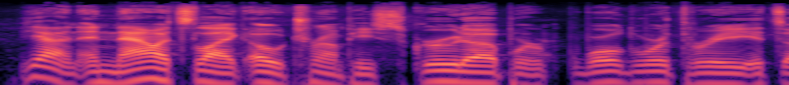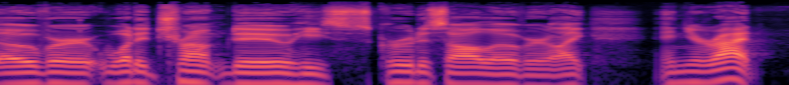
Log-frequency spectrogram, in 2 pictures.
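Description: With a Texan accent and a fairly low pitch, a man speaks at a moderate pace with hardly any pauses and fairly even intonation, in a dry, close sound with no echo on a very clean recording with a silent background. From Texas. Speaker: college student. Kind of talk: casual chat.

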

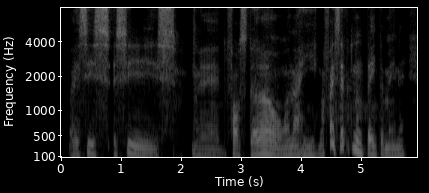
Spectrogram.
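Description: This man talks at a very slow pace with a dark, mellow tone and medium pitch. His pitch variation is ordinary, and the recording is very clean with a silent background. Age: young. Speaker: podcast host. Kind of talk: casual interview chat.

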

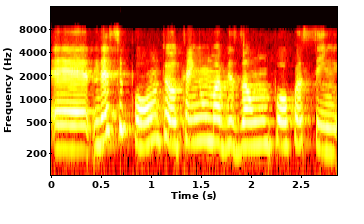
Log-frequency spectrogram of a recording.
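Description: A woman with a high pitch talks fairly slowly over noticeable background noise. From Brazil, Minas Gerais. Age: 20s. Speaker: book influencer. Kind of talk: casual chat.

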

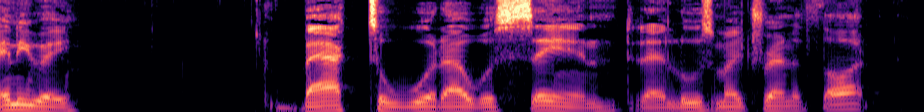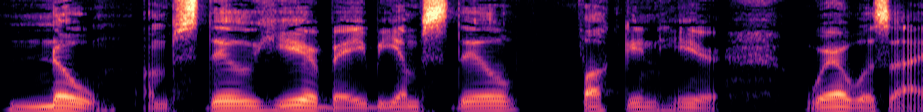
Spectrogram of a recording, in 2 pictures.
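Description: A man's dark, mellow tone, fairly even in intonation, with long, frequent pauses, dry and close with no echo in a very clean recording over a silent background. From Bahamas. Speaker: podcast host. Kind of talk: casual monologue. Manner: rambling, repetitive.

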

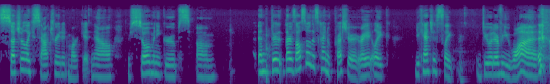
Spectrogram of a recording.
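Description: A woman's normal speaking voice with an American accent, medium pitch and ordinary pitch variation, at a moderate pace on a very clean recording with a silent background. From Virginia, US. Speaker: guest, K-pop fan. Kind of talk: casual chat.

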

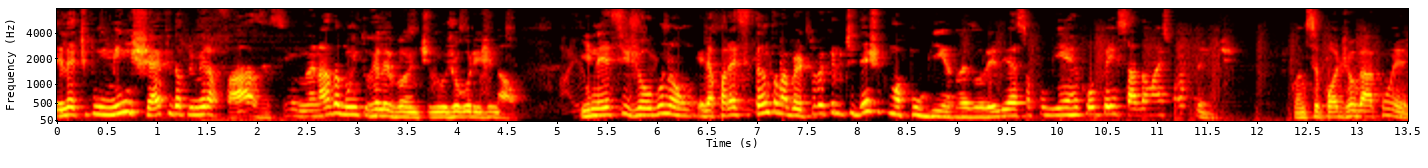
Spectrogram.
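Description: A man speaks very fast with lively intonation. His pitch sits high for a man. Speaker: podcast co-host. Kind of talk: casual chat.

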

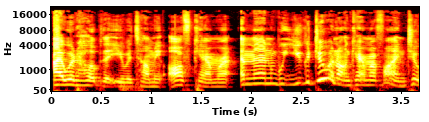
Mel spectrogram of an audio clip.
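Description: A woman speaks with lively intonation. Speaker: podcast co-host. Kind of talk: casual chat.

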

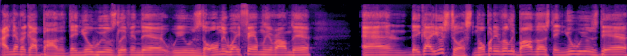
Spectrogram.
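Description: Over a very clean recording with a silent background, a man with a New York accent talks at a very fast pace in a fairly high pitch, his loudness very even. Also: fairly even intonation. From New York City (Harlem). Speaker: food brand founder. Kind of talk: casual interview.

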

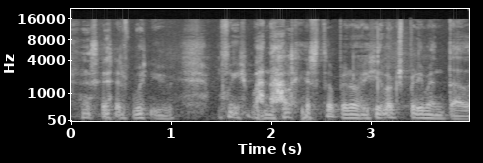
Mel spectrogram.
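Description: At a very slow pace, a man speaks in a fairly low pitch with ordinary pitch variation. His tone is dark and mellow, and somewhat breathy. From Catalonia, Badalona. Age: 60s. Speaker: journalist. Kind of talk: long-form interview.

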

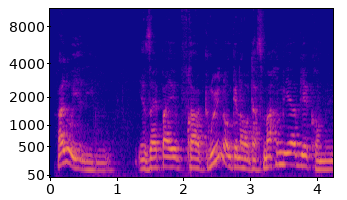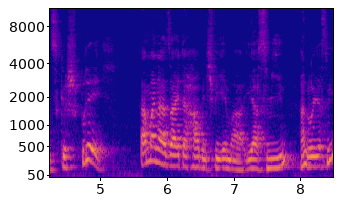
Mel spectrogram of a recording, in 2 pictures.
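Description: A man's somewhat breathy, dark, mellow voice, fairly high in pitch, with lively intonation and audible room echo. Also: moderate pace. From near Hannover, Germany. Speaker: podcast host. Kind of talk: interview.

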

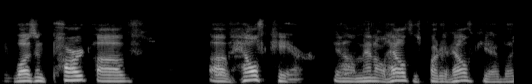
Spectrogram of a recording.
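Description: A man with an ordinary speaking voice, fairly high pitch and ordinary variation at a moderate pace, in a dry, close sound with no echo. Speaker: nonprofit board member, parent of son. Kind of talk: interview.

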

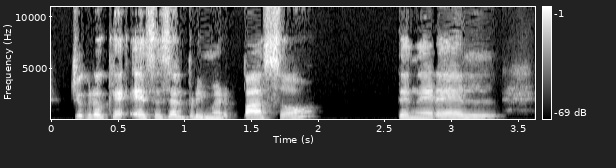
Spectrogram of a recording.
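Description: In a very clean recording with a silent background, a woman with a plain, everyday voice speaks at a fairly slow pace and a fairly high pitch. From Culiacán, Sinaloa, Mexico. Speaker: master's student. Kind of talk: casual panel chat.

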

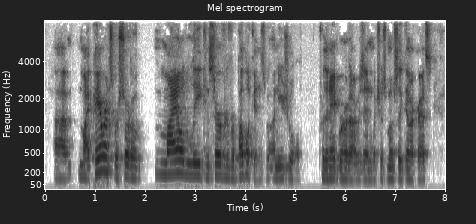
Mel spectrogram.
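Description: This man has a fairly high pitch and a somewhat breathy voice, speaking with an American accent. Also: ordinary pitch variation, moderate pace. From Philadelphia, US. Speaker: libertarian writer. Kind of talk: interview.

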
